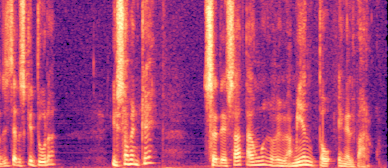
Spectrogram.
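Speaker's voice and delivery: ordinary talk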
